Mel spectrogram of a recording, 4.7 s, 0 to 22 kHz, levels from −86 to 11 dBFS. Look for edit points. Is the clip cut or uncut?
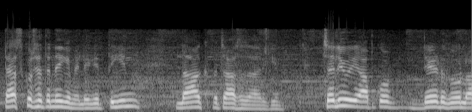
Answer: uncut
